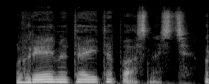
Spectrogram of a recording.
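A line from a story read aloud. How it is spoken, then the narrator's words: Mumbled. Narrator (Russian): пробормотал он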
